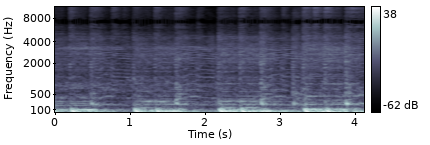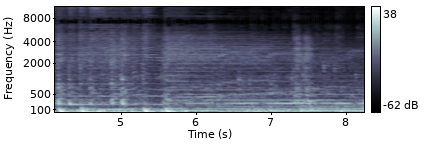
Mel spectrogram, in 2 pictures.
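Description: Loud rock song played through a concert PA, with electric guitar, bass and drums keeping a heavy beat. Sustained notes build up from about six seconds in.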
